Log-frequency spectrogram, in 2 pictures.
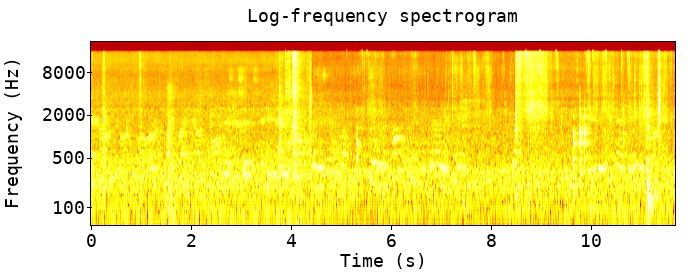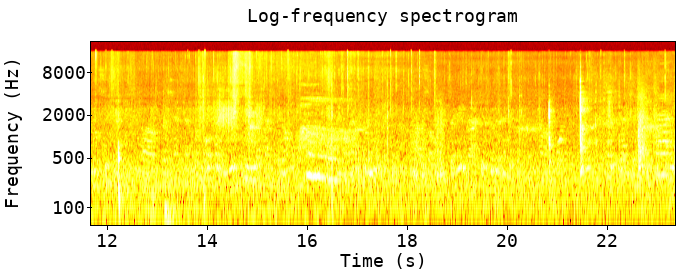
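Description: A spatula scraping and tapping in a glass baking dish as a square of baked egg, cheese and biscuit casserole is cut and lifted out onto a plate. Soft scrapes and squelches, with a few sharp clicks.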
